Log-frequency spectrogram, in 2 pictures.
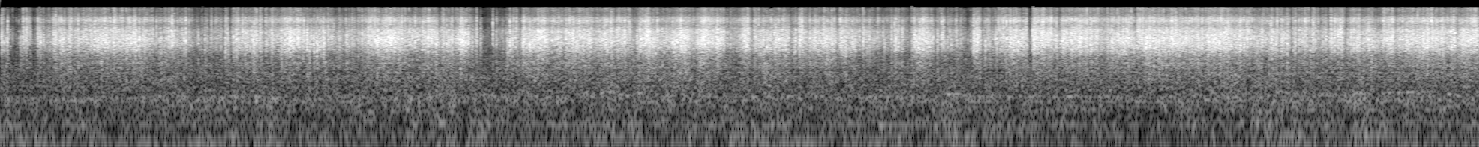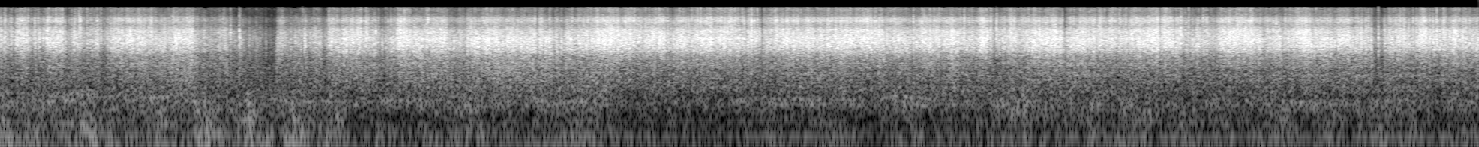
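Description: Heavy rain pelting a car's roof and windscreen during a severe thunderstorm, heard from inside the moving car as a dense, steady hiss with a low rumble underneath.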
